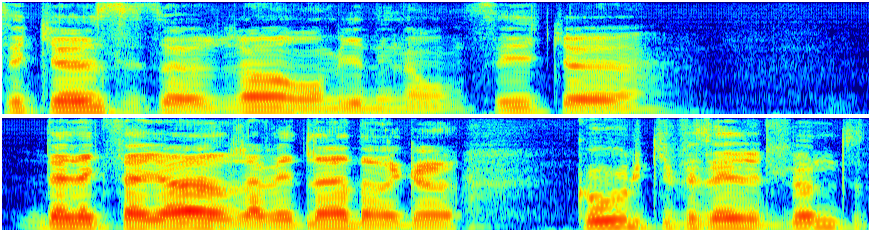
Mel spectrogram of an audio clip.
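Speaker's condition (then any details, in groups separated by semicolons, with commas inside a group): Cerebral palsy; acquired, wheelchair user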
